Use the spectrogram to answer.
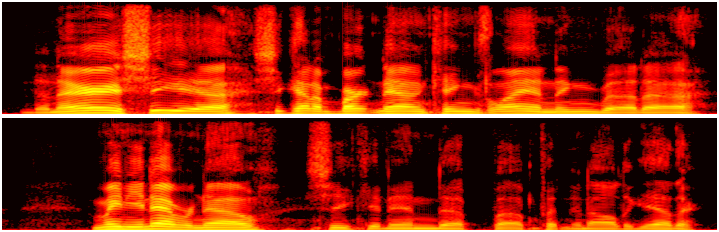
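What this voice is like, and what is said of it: Impression of John Hodge. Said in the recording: “your John Hodge impression ... That's pretty good.”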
